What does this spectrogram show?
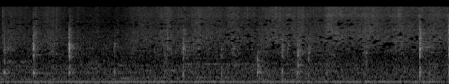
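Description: Onions, garlic and ginger sizzling in an enameled Dutch oven while a wooden spoon stirs them: a steady frying hiss with a few light clicks of the spoon against the pot.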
